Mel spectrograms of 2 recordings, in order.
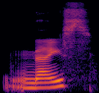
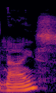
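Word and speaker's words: gneiss: is like granite and nice it's it's a rock that looks like it has a million folds in it and they call it nice yeah it's called nice is that was that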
